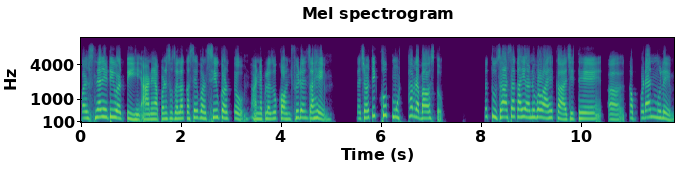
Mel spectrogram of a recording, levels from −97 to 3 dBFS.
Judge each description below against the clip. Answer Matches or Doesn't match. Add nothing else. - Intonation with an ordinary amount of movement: Matches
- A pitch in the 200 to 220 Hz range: Doesn't match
